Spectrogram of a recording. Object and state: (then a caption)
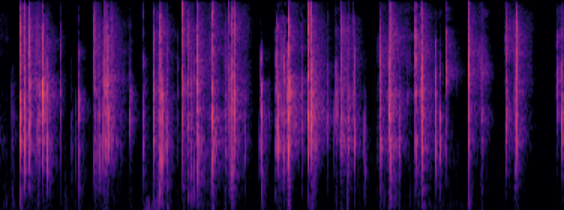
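Metallized plastic anti-static bag crinkled. A large silver metallized plastic anti-static bag in a box is crinkled and pressed with fingertips. It gives a rapid run of sharp, bright crackles and crinkles with no low end, each burst short and dry.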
